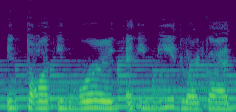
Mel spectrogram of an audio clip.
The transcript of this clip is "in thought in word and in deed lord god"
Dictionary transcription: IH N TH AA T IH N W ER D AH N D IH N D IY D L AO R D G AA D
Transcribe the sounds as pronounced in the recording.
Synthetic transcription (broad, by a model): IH N T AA T IH N W ER D AH N D IH N D IY D L AO R D G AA D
